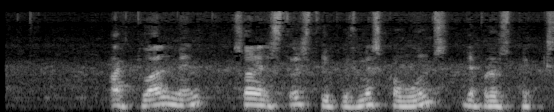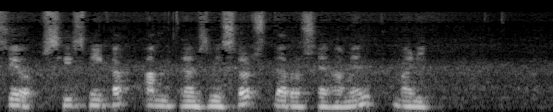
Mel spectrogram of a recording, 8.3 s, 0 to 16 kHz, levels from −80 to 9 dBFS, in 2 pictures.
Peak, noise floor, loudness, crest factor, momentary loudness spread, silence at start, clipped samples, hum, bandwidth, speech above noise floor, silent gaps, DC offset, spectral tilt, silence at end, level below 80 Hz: -2 dBFS; -47 dBFS; -20 LUFS; 18 dB; 7 LU; 0.8 s; under 0.1%; none; 11.5 kHz; 28 dB; none; under 0.1%; -5.5 dB/octave; 0.9 s; -54 dBFS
